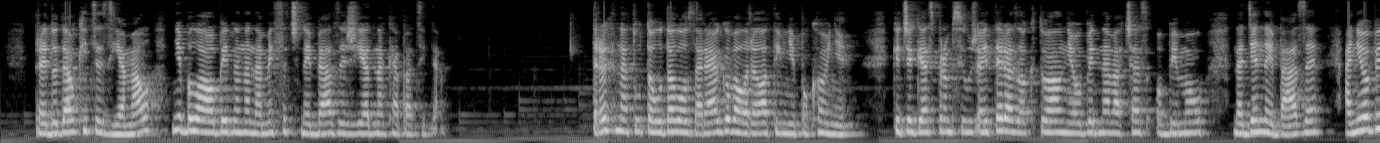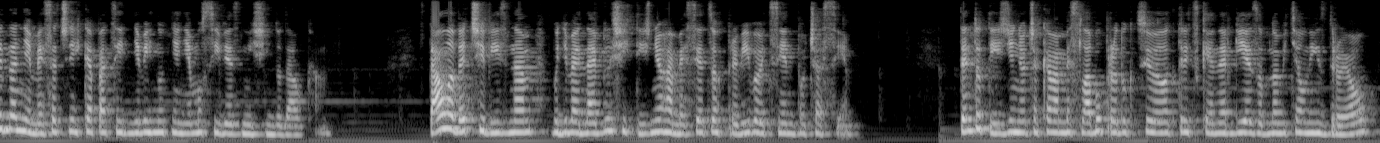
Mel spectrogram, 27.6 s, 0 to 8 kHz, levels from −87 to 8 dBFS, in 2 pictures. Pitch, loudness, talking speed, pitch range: 225 Hz, -17 LUFS, 140 wpm, 205-235 Hz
